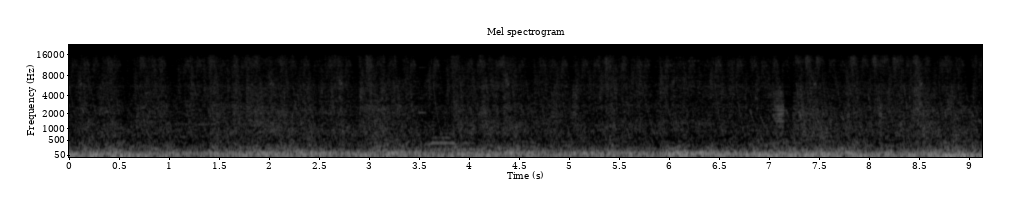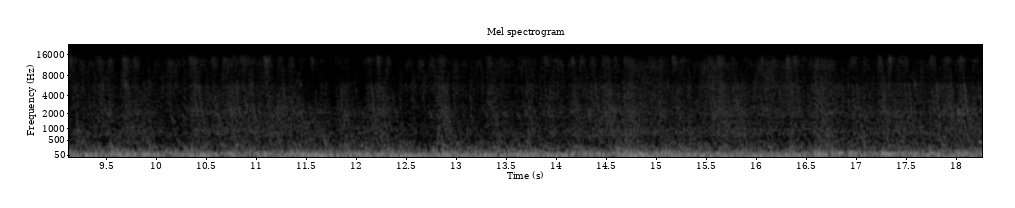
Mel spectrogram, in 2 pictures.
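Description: A robot's engines hum and roar steadily as it moves.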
